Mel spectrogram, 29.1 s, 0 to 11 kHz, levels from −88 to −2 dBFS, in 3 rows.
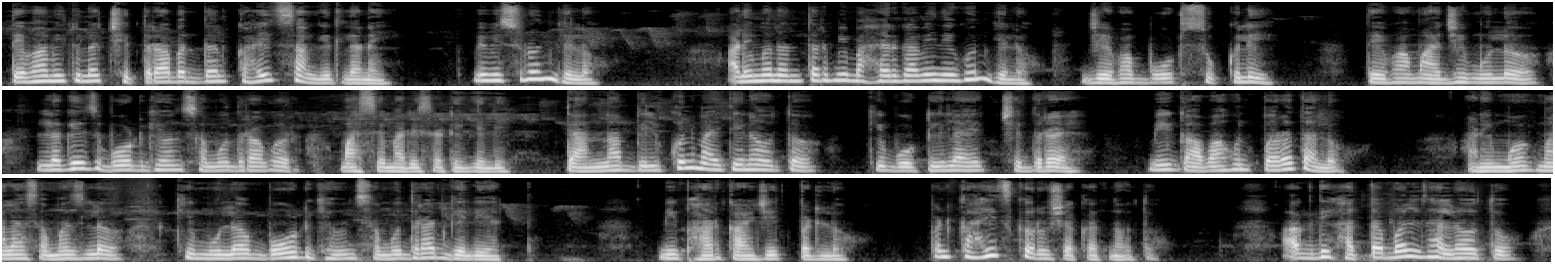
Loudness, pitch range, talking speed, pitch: -19 LUFS, 145-190 Hz, 135 wpm, 160 Hz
